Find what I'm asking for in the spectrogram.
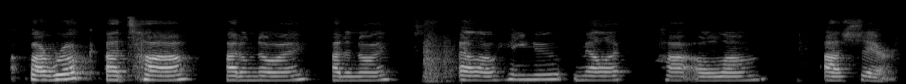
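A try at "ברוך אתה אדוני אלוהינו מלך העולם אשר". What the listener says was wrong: Okay, beautiful.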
